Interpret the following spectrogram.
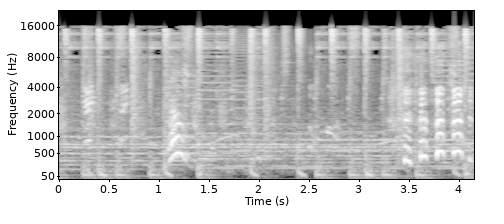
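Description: Background music with a steady beat, over which a dog barks: one bark about a second in, then a quick run of barks near the end.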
